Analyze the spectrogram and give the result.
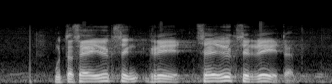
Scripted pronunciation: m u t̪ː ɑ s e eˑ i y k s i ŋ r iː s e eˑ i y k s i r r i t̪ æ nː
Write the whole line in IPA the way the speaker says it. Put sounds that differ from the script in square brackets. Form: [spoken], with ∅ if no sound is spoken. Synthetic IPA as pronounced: m u t̪ː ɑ s e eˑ i y k s i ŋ r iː s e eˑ i y k s i r r [iː] t̪ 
